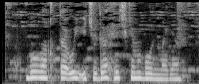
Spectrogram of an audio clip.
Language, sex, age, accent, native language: Uzbek, female, 19-29, Toshkent shahri, Uzbek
